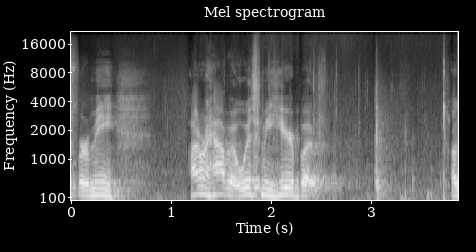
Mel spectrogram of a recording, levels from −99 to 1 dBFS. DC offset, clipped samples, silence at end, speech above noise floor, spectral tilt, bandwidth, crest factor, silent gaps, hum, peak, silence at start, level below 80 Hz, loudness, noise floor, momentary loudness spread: under 0.1%; under 0.1%; 0 s; 23 dB; -6.5 dB/octave; 16.5 kHz; 12 dB; none; none; 0 dBFS; 0 s; -40 dBFS; -11 LUFS; -34 dBFS; 19 LU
